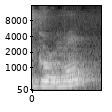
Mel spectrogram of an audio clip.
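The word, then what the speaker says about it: gourmand: it's actually it's gormand if you say it in know in English you call you know you say Gorman in French it's gormo and these notes are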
